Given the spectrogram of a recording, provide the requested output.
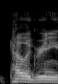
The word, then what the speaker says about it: Pellegrini: Pellegrini spelled like San Pellegrino, but change the O to an I at the end.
